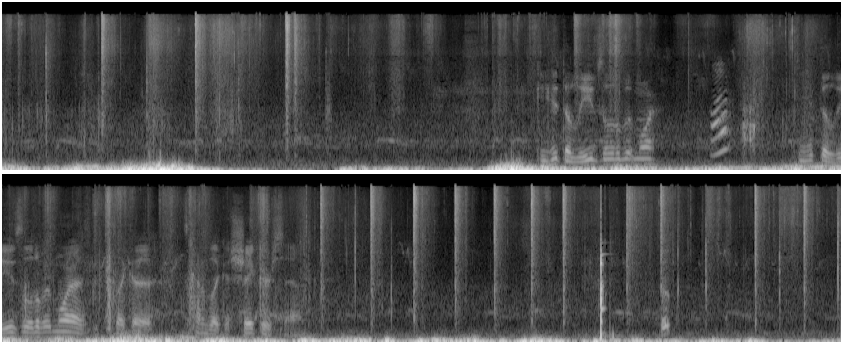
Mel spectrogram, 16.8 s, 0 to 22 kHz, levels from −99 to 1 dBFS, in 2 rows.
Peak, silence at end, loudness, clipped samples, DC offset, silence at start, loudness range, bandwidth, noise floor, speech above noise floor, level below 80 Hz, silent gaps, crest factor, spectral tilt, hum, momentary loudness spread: -2 dBFS; 0 s; -31 LUFS; under 0.1%; under 0.1%; 0 s; 7 LU; 17 kHz; -44 dBFS; 19 dB; -26 dBFS; none; 22 dB; -3.5 dB/octave; none; 17 LU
